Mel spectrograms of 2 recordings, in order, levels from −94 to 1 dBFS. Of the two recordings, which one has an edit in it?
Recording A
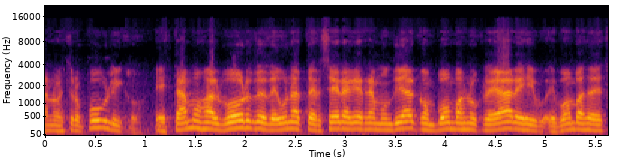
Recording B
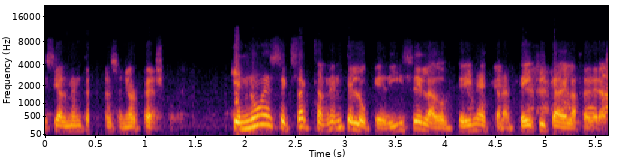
A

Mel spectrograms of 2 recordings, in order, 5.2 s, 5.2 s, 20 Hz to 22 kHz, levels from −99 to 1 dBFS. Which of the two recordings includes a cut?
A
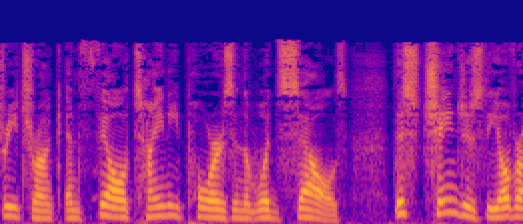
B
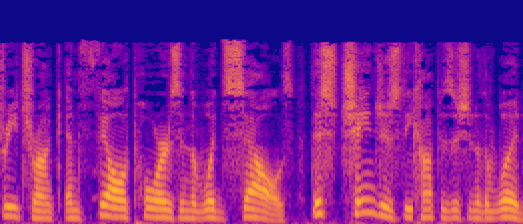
B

